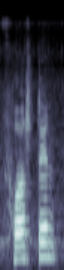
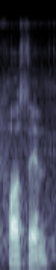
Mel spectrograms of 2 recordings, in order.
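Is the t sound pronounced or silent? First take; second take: pronounced; silent. First: The t sound is clearly pronounced. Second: The t sound is left silent. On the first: The speaker calls it wrong. "लेकिन इसे first N नहीं पढ़ते" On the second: The speaker calls it right. "टी silent होता है।"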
